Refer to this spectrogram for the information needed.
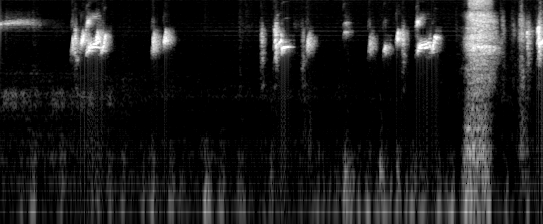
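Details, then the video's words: European greenfinch chick producing repeated high chirps in short groups, with a faint whistle at the start and a brief loud rustle near the end. "Птенец зеленушки"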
